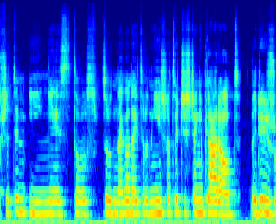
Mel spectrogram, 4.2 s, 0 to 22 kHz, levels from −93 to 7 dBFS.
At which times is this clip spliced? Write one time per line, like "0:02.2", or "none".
0:01.5
0:02.6
0:03.1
